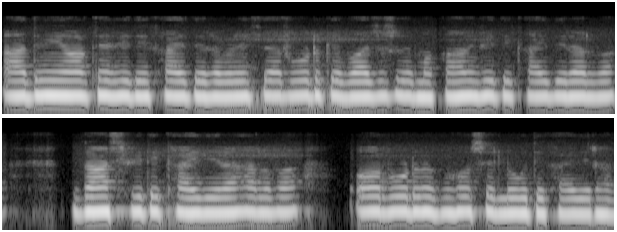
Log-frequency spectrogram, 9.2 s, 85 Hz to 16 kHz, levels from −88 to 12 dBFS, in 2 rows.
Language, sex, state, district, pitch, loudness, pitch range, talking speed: Bhojpuri, female, Uttar Pradesh, Ghazipur, 200 Hz, -12 LUFS, 195-205 Hz, 220 wpm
